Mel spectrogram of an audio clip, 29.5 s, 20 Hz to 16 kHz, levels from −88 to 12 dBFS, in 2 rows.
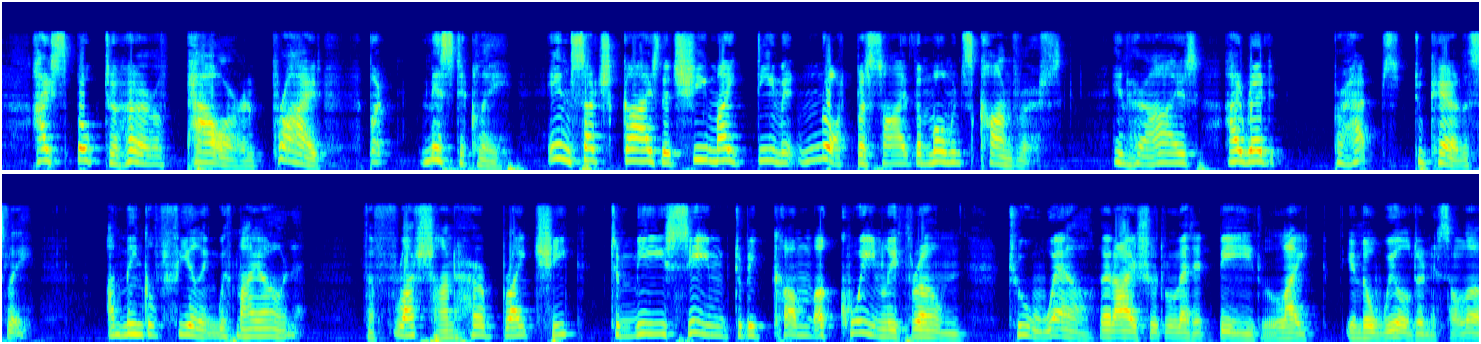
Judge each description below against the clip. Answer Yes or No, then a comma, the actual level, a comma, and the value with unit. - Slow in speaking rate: Yes, slow, 130 wpm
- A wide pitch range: Yes, wide, 7.5 semitones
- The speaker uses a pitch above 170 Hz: Yes, high, 190 Hz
